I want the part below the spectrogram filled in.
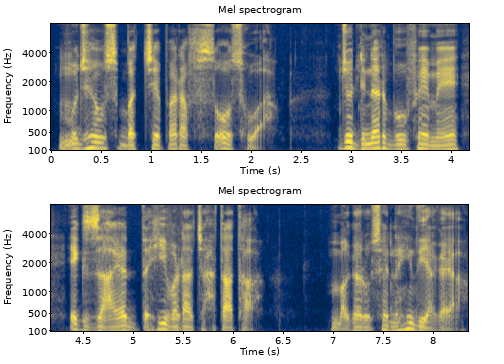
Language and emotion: Urdu, sad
